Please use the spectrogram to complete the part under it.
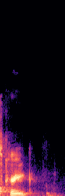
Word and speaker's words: Creek: And she was like, I hate when people call it crick because it's spelled C-R-E-E-K, which is creek. Creek.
